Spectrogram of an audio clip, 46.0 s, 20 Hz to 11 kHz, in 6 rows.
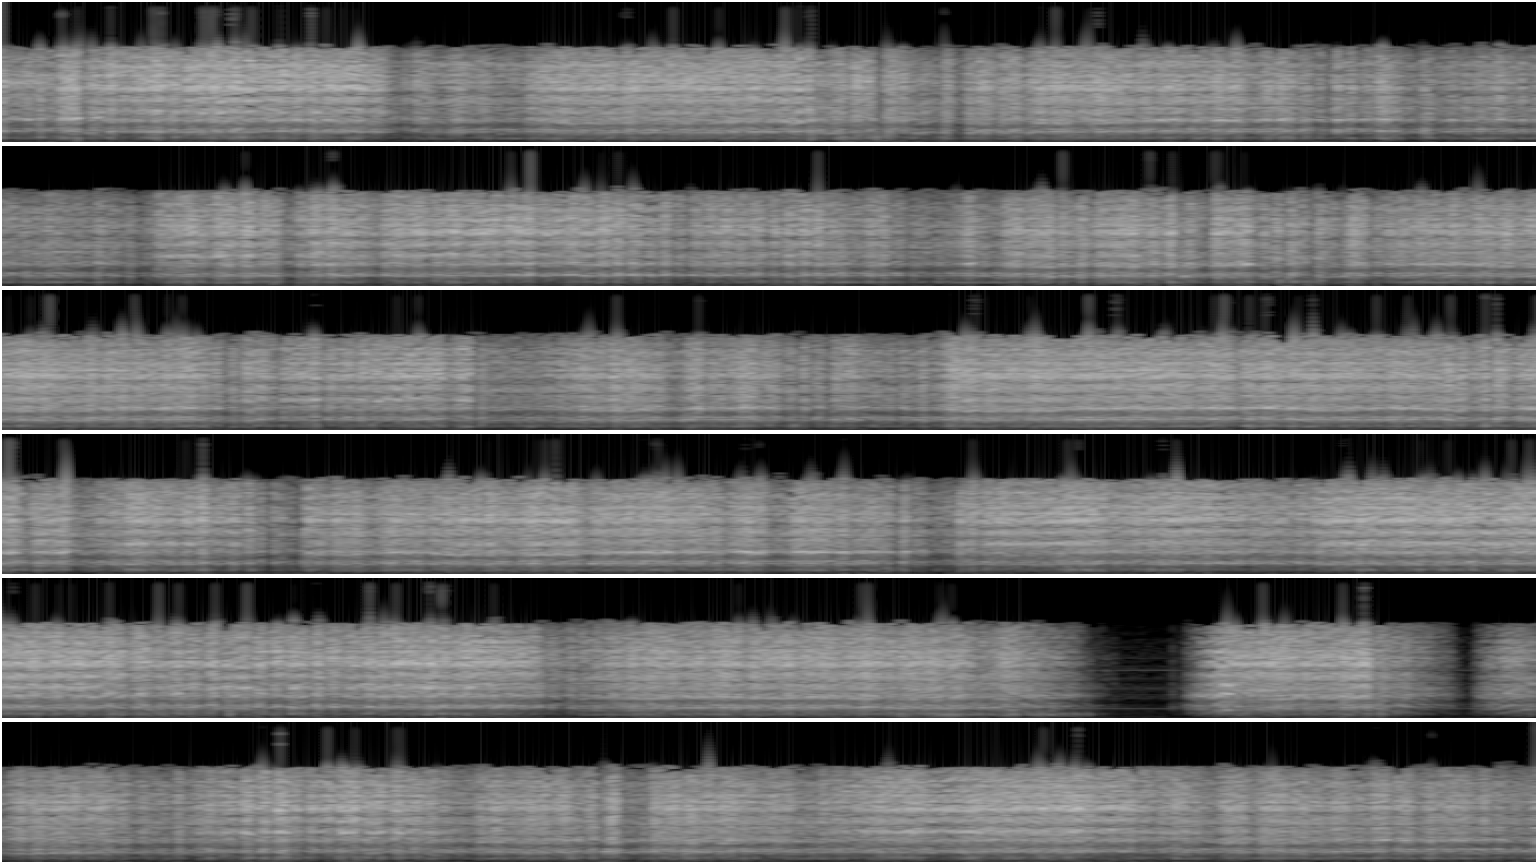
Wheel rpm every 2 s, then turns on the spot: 220, 220, 220, 230, 230, 230, 220, 220, 220, 230, 230, 220, 220, 230, 220, 220, 220, 190, 100, 170, 210, 210, 220.
none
